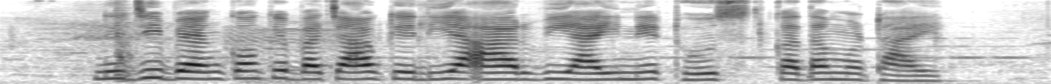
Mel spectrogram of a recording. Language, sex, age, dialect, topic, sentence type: Hindi, female, 18-24, Kanauji Braj Bhasha, banking, statement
